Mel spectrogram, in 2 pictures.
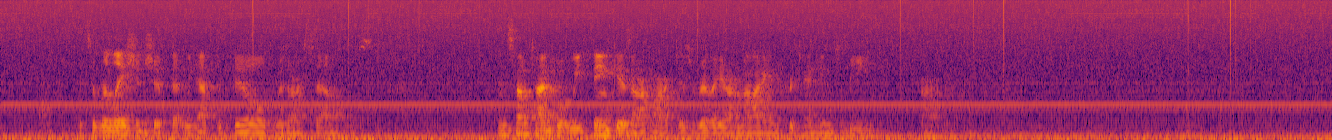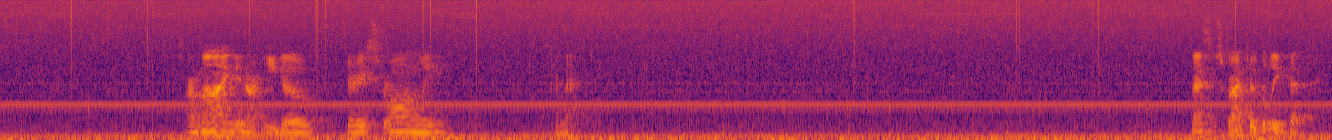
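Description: A man speaks calmly and slowly, close by, with long pauses.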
